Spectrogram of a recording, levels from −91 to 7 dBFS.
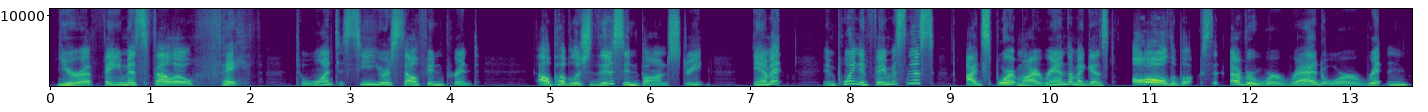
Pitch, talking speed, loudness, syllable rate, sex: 230 Hz, 170 wpm, -21 LUFS, 4.9 syllables/s, female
